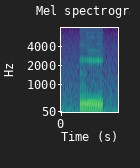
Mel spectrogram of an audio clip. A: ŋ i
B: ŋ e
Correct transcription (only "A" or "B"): A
